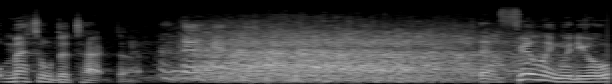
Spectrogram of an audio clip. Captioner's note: laughter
